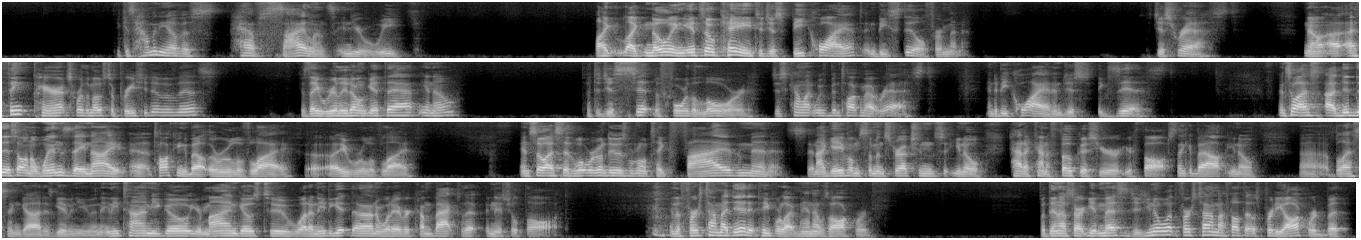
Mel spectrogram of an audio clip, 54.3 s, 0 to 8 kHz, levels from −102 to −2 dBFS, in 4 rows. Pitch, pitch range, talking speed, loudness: 120 Hz, 95-140 Hz, 210 wpm, -25 LUFS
